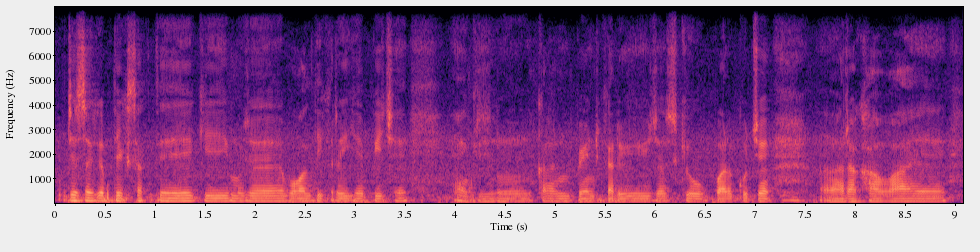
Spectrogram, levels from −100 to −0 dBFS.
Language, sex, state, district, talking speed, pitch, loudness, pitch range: Hindi, male, Chhattisgarh, Raigarh, 150 wpm, 100 Hz, -27 LUFS, 100-110 Hz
